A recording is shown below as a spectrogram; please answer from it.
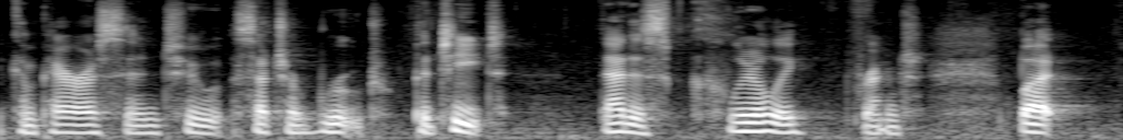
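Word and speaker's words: Petitti: So they pronounced petit as petite, which then got spelled with a double T and an I, P-E-T-I-T-T-I.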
